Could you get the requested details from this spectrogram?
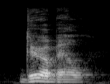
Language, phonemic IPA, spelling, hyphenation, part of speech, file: Dutch, /ˈdøːrbɛl/, deurbel, deur‧bel, noun, Nl-deurbel.ogg
- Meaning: doorbell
